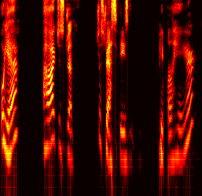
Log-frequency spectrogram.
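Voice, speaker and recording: A man with a Northern Irish accent, a drag performer and guest, trading camp, sharp-tongued quips on a live podcast. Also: on the high side, animated, unhurried, no room sound, clean studio sound. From Northern Ireland.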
